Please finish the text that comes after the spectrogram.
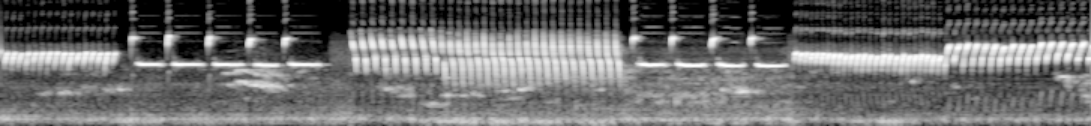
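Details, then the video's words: Canary's long-roll song to lure caged canaries into singing: a steady high roll, five clipped repeated chips, a dense buzzing trill, more chips, then a smooth continuous roll. "kenari gacor ROL PANJANG buat pancingan kenari agar bunyi"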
